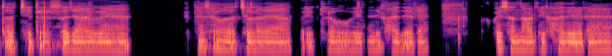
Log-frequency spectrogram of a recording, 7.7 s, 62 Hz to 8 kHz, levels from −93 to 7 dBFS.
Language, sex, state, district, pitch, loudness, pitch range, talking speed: Hindi, male, Bihar, Vaishali, 110 Hz, -21 LUFS, 105-110 Hz, 190 wpm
